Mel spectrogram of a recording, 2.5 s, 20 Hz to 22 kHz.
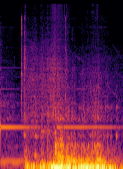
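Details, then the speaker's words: Turbo BMW E36 that runs lean, cranked with the MAF unplugged: starter churns with uneven rumble but never catches; cranks but won't start now. "yeah it won't start at all now so it runs with no map plugged in right now"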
